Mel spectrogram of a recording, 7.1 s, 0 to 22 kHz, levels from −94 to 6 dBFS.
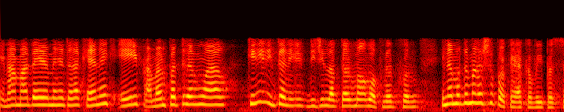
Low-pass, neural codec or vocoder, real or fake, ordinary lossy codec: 5.4 kHz; codec, 16 kHz in and 24 kHz out, 0.4 kbps, LongCat-Audio-Codec, two codebook decoder; fake; none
